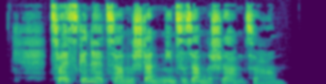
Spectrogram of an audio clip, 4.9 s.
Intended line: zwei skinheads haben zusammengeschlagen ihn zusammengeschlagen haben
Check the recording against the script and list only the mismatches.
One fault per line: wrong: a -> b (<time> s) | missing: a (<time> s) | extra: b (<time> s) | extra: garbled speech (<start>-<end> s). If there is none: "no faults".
wrong: zusammengeschlagen -> gestanden (1.9 s)
extra: zu (3.7 s)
